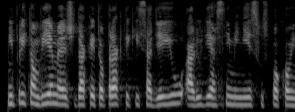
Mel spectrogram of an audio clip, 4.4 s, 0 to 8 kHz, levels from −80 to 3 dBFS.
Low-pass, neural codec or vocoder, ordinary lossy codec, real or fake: none; none; none; real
